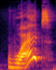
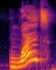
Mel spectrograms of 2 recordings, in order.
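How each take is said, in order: First: Louder disbelieving "What?"; shocked what. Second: "What?" pitched higher in disbelief; higher shocked what. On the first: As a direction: react in disbelief. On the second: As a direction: ask it again, more stunned. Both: Retold or imitated. Sees blue Pinto, not Ferrari.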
